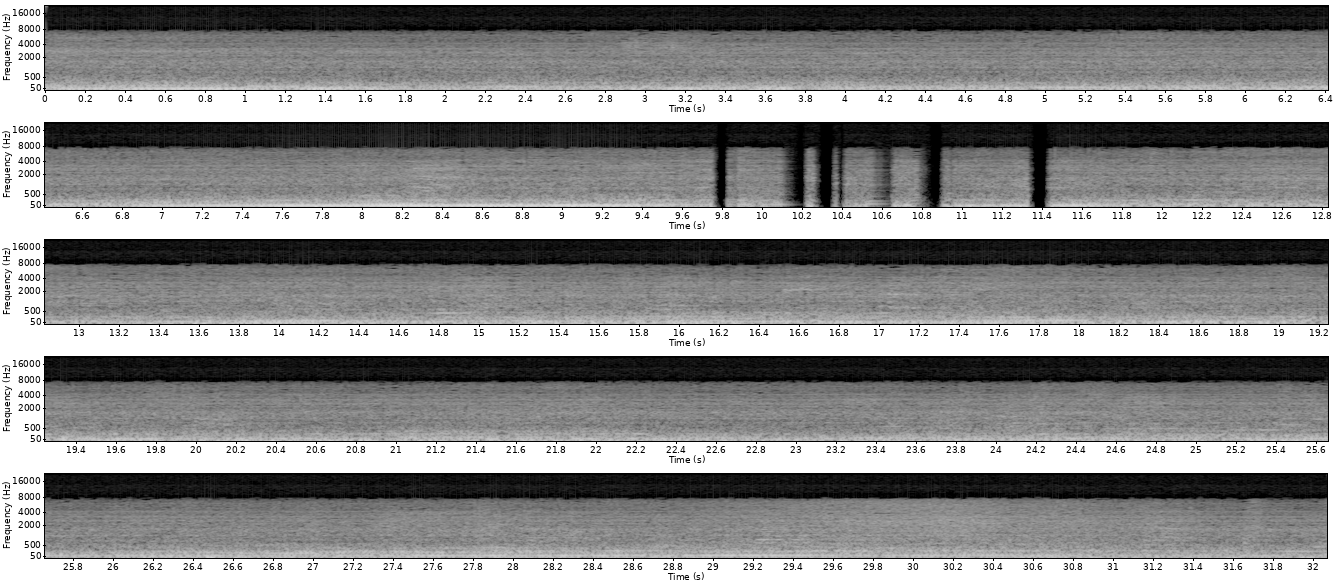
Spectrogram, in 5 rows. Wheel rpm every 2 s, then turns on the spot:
0, 0, 0, 0, 0, 0, 0, 0, 0, 0, 0, 0, 0, 0, 0, 0.
none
